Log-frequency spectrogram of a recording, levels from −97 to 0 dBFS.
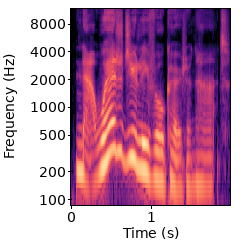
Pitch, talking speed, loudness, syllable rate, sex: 195 Hz, 270 wpm, -15 LUFS, 5.8 syllables/s, female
